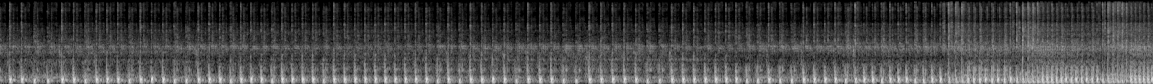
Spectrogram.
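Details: 1966 Custom 6 engine after reassembly with a new starter-generator bearing, pull-started off the broken pulley side. Even single-cylinder chuffing at about seven firings a second picks up slightly near the end. It smokes from water in the bore and oil on the block. Normal running.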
